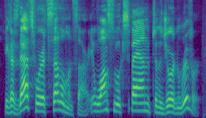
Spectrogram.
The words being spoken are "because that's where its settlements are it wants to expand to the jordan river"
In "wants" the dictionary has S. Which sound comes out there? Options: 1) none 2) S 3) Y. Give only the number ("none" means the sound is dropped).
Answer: 2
